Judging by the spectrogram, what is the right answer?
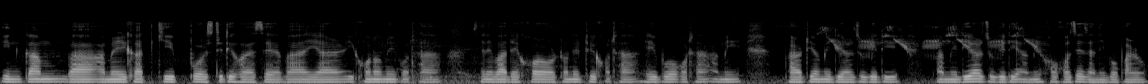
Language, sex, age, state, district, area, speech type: Assamese, male, 18-30, Assam, Dhemaji, rural, spontaneous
